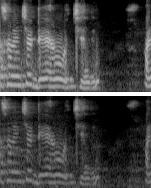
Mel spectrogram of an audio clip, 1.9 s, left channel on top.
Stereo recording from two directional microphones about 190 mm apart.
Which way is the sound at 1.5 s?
50° left (ahead or behind).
